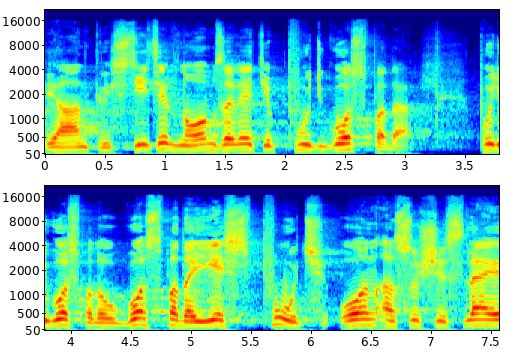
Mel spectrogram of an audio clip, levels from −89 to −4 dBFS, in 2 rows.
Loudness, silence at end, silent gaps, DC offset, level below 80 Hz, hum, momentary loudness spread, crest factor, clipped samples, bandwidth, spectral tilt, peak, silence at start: -20 LUFS; 0 s; none; under 0.1%; -50 dBFS; none; 9 LU; 18 dB; under 0.1%; 17 kHz; -3.5 dB/octave; -2 dBFS; 0 s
